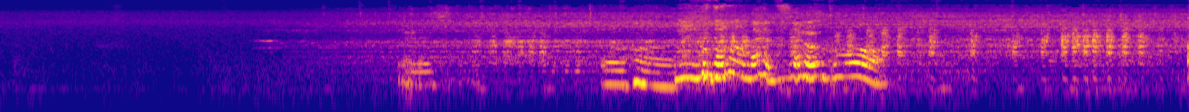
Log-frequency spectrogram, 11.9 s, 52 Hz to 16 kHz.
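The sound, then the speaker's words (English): A single humpback whale song, a 6 minute 43 second recording played through Alexa's Ocean Soundscape, in long, sweeping moans and rising, wavering tones over a hissy background, growing louder midway. A person speaks briefly over the start. “Here is a 6 minute 43 seconds recording of a single humpback whale song.”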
